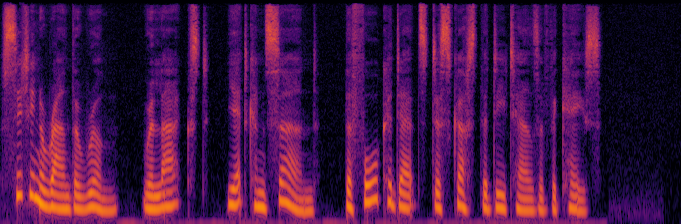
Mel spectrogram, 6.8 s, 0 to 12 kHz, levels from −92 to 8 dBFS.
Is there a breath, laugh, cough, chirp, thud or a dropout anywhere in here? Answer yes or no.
no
